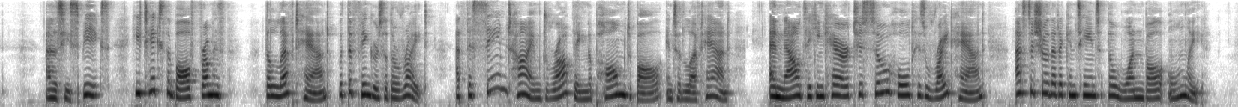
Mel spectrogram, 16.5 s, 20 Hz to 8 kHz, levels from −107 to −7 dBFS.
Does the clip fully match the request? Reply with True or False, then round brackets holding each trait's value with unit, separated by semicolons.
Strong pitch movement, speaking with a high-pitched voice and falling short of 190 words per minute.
True (5.9 semitones; 240 Hz; 180 wpm)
